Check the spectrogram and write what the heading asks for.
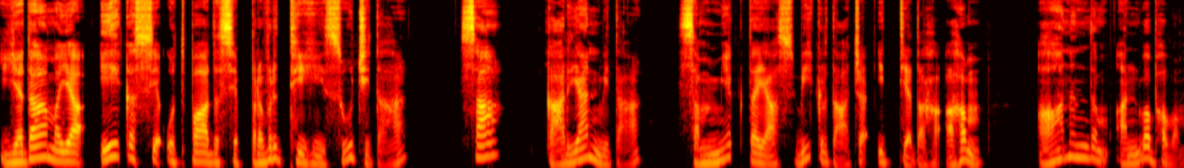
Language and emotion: Sanskrit, happy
